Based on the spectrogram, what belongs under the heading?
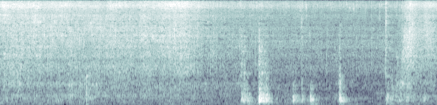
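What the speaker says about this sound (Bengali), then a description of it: "এবার দিয়ে দিচ্ছি এর মতো উষ্ণ গরম জল" Warm water poured into a hot pan of fried parshe fish sets off a loud, continuous steaming hiss that settles into bubbling and sputtering pops, with no voices.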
